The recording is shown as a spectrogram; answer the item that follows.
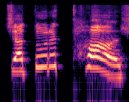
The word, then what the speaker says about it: चतुर्थांश: ठीक है, आप सभी ने पहला दूसरा तो ठीक कहा, लेकिन जो आपने मेन शब्द कहा वो थोड़ा सा गलत कहा। उसको कहते हैं चतुर्थांश।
